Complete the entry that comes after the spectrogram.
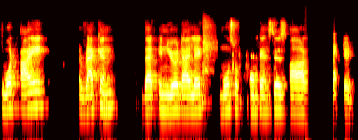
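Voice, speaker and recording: A man's voice: fairly high pitch, level tone, takes it slowly, dull audio. A man hosting a casual video-call conversation to practise English, asking short, careful questions. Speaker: host, English learner.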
